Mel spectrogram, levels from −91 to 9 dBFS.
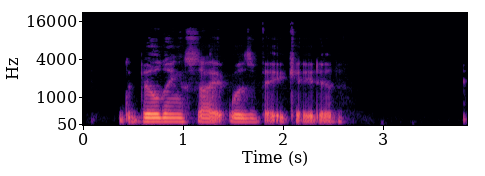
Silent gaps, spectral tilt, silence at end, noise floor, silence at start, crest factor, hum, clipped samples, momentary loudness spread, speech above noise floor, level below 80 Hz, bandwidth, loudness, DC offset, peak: none; -8.5 dB/octave; 1.25 s; -86 dBFS; 0.35 s; 20 dB; none; under 0.1%; 17 LU; 63 dB; -66 dBFS; 11.5 kHz; -23 LUFS; under 0.1%; -6 dBFS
